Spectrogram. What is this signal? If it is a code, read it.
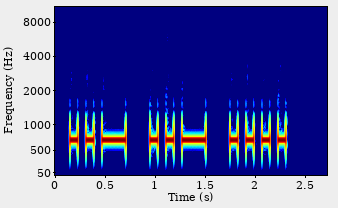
Morse code, heard as a keyed tone, about 15 wpm, 700 Hz. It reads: UUH
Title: USA Call Sign Postfixes - 3 Letters 15wpm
